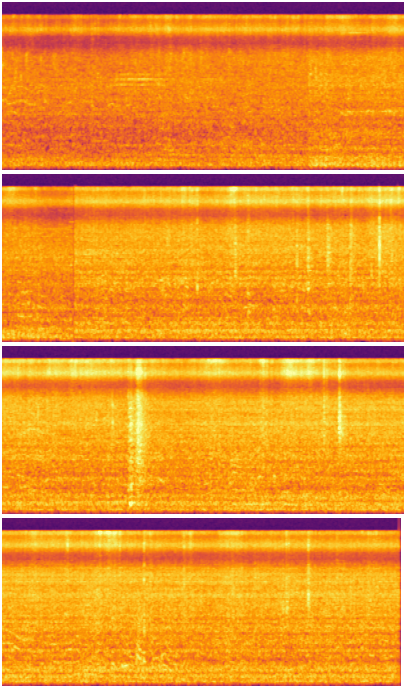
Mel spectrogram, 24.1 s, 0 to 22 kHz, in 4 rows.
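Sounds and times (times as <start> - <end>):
food frying in hot oil: 7.2 - 24.0.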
